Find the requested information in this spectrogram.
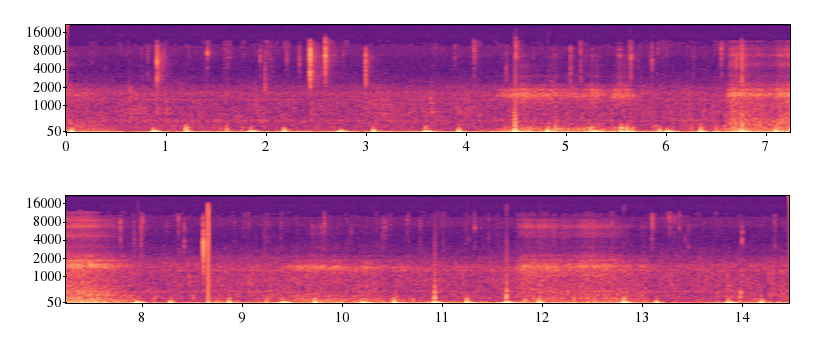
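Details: ASMR sleep-aid recording of soft, steady low heartbeat thumps with some rustling, gentle breathing and faint humming in the background; heartbeat.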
